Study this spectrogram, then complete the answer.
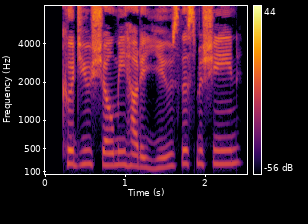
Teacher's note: Could you becomes could ya in casual rhythm.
